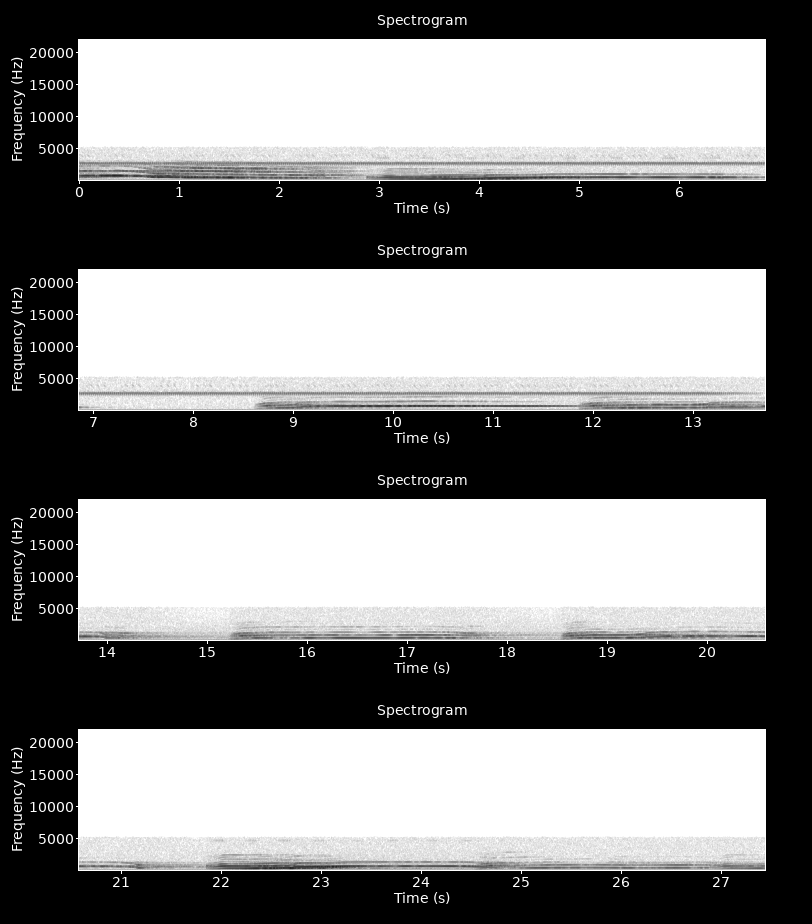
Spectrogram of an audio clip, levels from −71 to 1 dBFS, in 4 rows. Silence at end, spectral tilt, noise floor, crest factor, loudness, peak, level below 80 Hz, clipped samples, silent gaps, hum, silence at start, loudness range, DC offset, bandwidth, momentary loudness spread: 0 s; -6 dB/octave; -48 dBFS; 18 dB; -25 LUFS; -6 dBFS; -58 dBFS; under 0.1%; none; none; 0 s; 10 LU; 0.4%; 5.4 kHz; 16 LU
